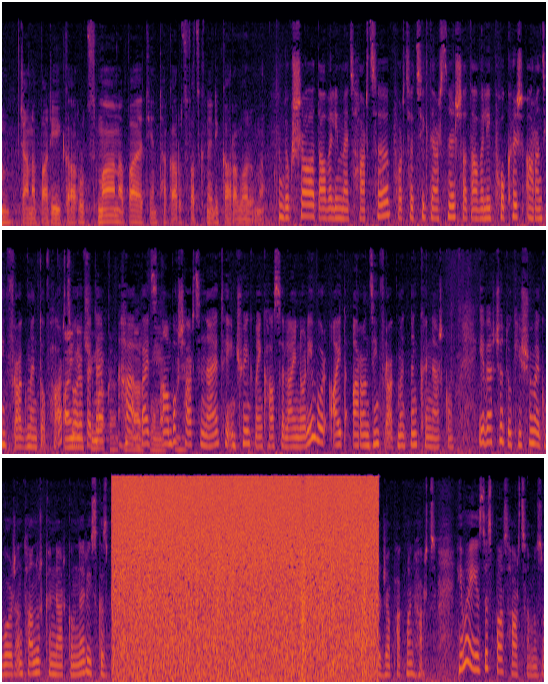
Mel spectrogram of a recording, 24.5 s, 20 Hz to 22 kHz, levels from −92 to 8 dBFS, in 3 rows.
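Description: From 17.96 to 21.96 s the sound collapses into loud, harsh broadband noise for four seconds. These are samples built from the wrong bytes: misaligned or swapped bytes let the rapidly changing low bits dominate each value.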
